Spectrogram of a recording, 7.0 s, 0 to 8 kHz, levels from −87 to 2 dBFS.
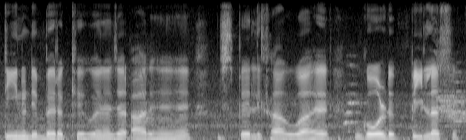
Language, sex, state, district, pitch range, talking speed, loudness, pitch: Hindi, male, Uttar Pradesh, Lalitpur, 125-130 Hz, 135 wpm, -18 LUFS, 130 Hz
